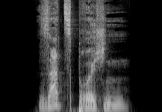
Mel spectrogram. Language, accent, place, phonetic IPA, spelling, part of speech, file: German, Germany, Berlin, [ˈzat͡sˌbʁʏçn̩], Satzbrüchen, noun, De-Satzbrüchen.ogg
- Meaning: dative plural of Satzbruch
